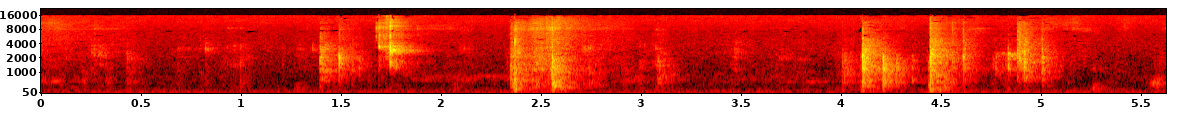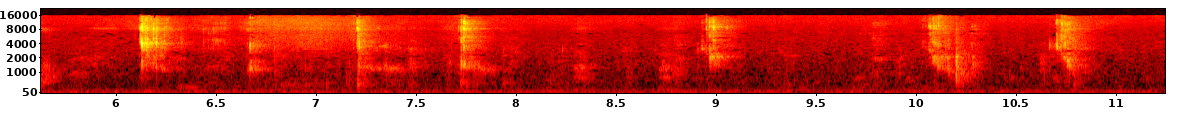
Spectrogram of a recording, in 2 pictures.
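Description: Close-up chewing of a mouthful of chicken fajita wrap with cheese and salad: irregular short mouth clicks and smacks.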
